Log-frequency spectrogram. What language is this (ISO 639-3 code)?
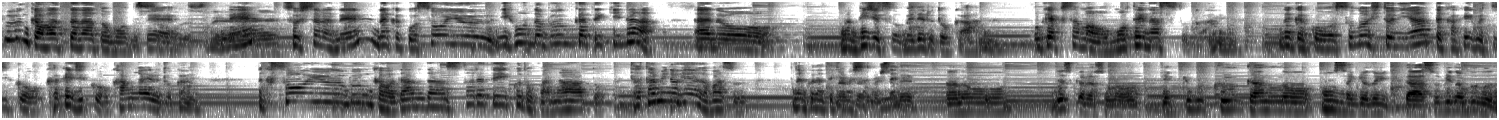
jpn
